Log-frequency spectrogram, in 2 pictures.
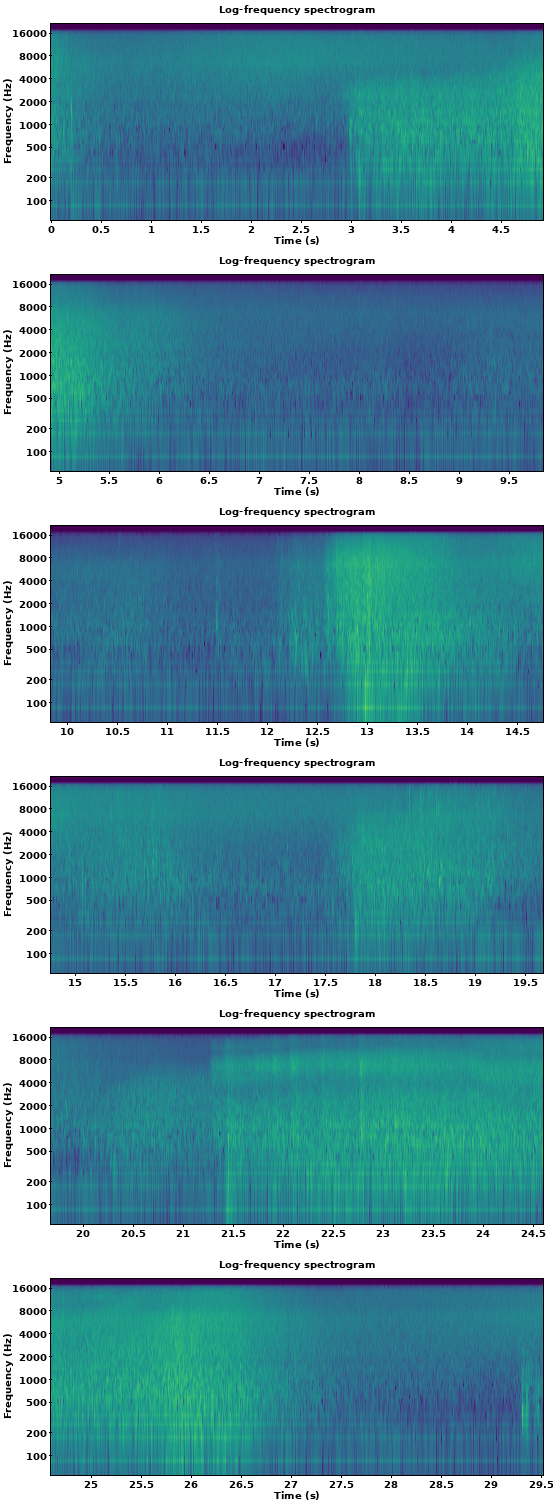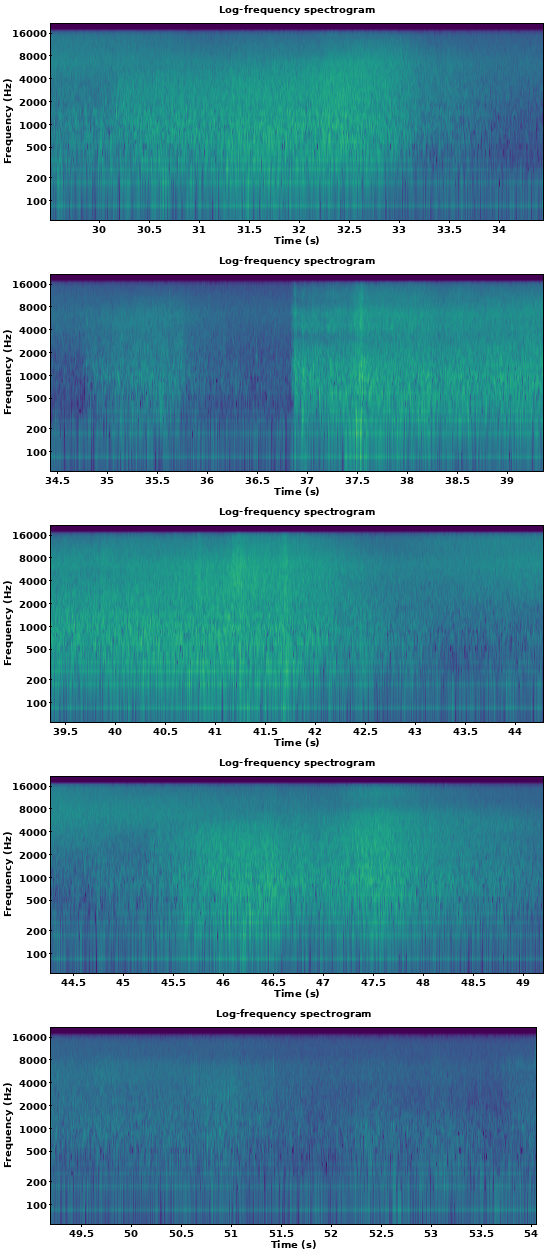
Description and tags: Thailand ocean waves crashing on beach cu frothy delicious
Thailand ocean waves crashing on beach close frothy delicious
